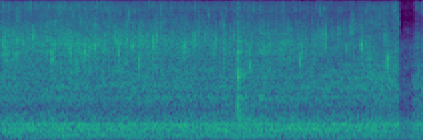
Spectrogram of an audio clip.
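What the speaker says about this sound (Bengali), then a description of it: "কড়াইতে সর্ষের তেল গরম বসিয়ে আমি আলুর টুকরোগুলো গোল্ডেন ব্রাউন করে ভেজে দিচ্ছি" Potato pieces frying in hot mustard oil in a kadai, a dense, continuous sizzle that stays loud and even throughout, with no talking.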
